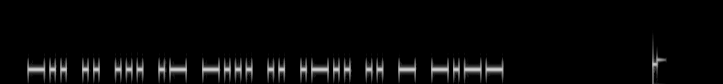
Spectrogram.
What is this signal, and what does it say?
Morse code, heard as a keyed tone, about 22 wpm, 700 Hz. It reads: DISABILITY
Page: morse-code-ninja-practice-22wpm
